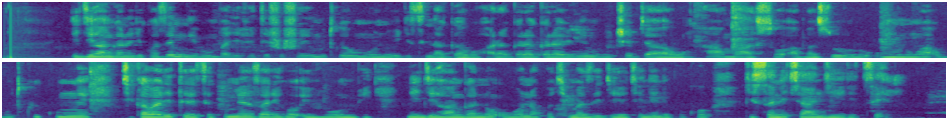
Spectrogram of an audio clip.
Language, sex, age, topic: Kinyarwanda, male, 18-24, education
